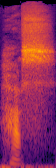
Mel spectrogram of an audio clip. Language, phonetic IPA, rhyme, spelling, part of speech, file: German, [has], -as, Hass, noun, De-Hass.ogg
- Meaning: hatred, hate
